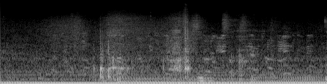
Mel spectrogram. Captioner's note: Dwight speaking faintly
